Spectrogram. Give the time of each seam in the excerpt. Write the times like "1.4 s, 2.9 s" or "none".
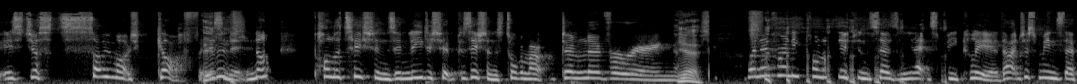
2.9 s, 7.0 s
